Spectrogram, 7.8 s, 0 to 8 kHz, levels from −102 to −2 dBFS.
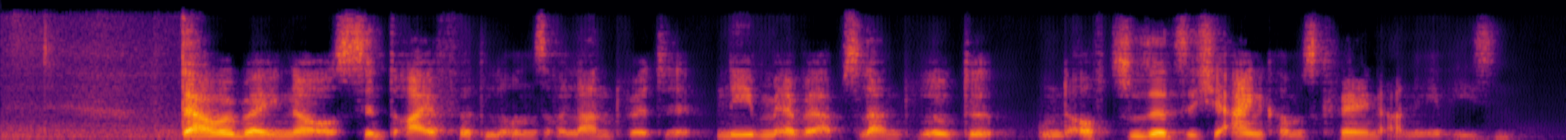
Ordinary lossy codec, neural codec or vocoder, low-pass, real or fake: none; codec, 16 kHz, 0.5 kbps, X-Codec, WavLM features, trained on Multilingual LibriSpeech; 7.2 kHz; fake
